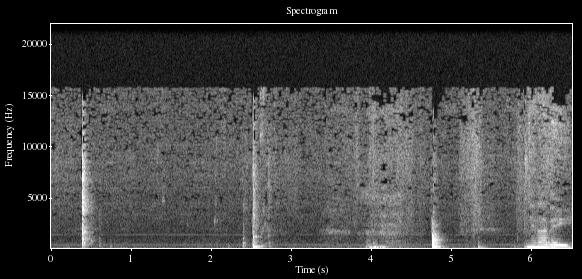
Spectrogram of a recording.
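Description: Objects being handled and set down on a table: three sharp knocks, each on its own, with softer handling and rubbing noise between them, over a faint steady hum.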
